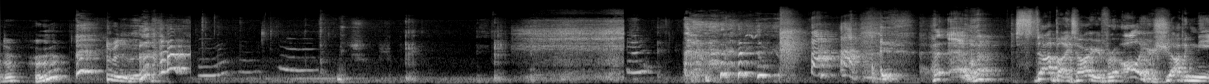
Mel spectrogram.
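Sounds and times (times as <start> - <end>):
man's squeaky vocal whines: 0.0 - 3.8, 5.0 - 6.7
breathy hissing exhale: 5.1 - 6.3.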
